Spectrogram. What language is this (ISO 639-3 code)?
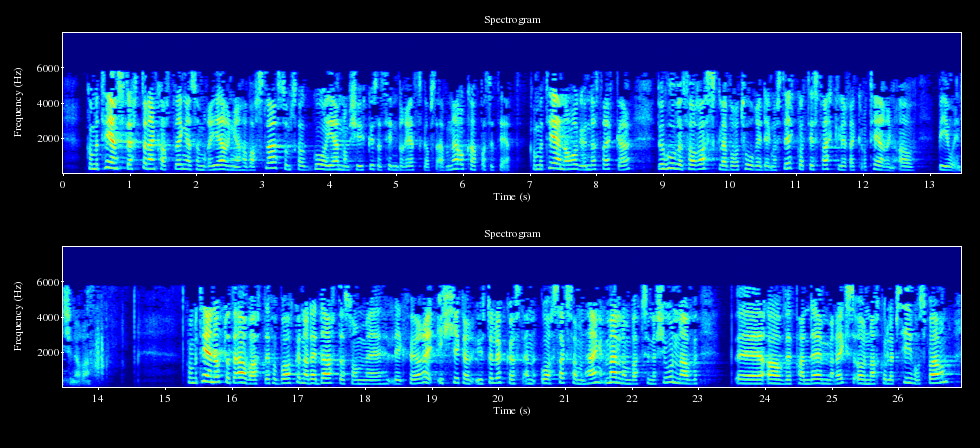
nno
